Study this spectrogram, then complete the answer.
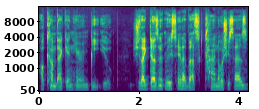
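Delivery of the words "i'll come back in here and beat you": quiet threat. Retold or imitated. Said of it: "And she's like".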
